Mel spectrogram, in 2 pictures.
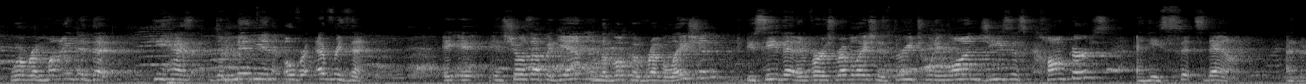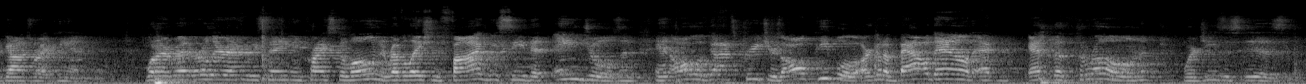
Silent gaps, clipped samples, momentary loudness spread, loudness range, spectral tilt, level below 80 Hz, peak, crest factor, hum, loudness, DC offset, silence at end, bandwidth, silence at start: none; under 0.1%; 11 LU; 4 LU; -4.5 dB/octave; -36 dBFS; -2 dBFS; 22 dB; none; -24 LUFS; under 0.1%; 0 s; 16 kHz; 0 s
